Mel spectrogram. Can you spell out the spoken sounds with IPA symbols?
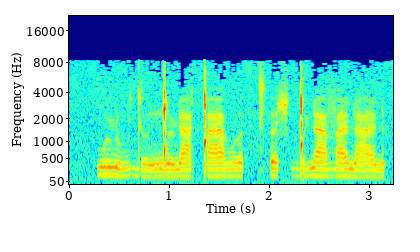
u˦ ɳ u˨˦ d ɵ˨ ŋ͡ǃ ɵ˨ ɳ a˨ ǃ a˧ β ɤ˧ θ t͡sʼ ə˦˨ ɬ ɡ͡ǃ ə˦ ɳ a˧ v a˦ ɳ a˦ ɳ

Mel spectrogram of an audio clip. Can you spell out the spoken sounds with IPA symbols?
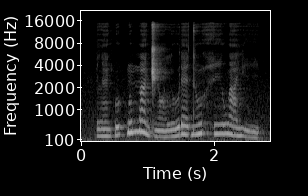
l ɛ̃˨ k͡p u˧ k͡p ũ˦ m ã˦˨ d͡ʒ ɔ̃˨ l u˨˦ ɾ ɛ˧ d ũ˦ h i˦ w ã˧ j i˨

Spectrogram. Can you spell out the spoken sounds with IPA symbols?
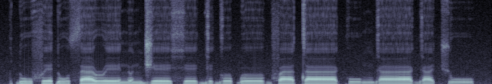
ɗ u f e ɗ uː θ æ ɹ eː n ɵ n d͡ʒ eː x eː ɡ e ɡ ɵː ɓ ɵː ɡ f æː t æː k u ŋ ɡ æː ɡ æ t͡ʃ u

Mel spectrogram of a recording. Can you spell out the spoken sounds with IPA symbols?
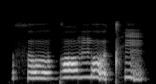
θ o˨ ʊ̯ ɡ ɔ˦ m o̰˦˨ ʊ̯ tʰ ĩ˦˨

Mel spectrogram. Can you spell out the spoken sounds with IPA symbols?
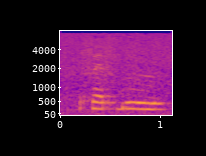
f ɛ f b ɯ

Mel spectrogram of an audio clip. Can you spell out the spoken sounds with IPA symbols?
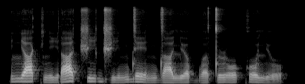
ʎ a˦ k l i˨ ɾ a˦ t͡ʃ i˦ d͡ʒ i˨ n d e˦˨ n d a˨ lʲ ʌ˨ b ʌ˨ t ɹ o˦ k o˦ lʲ o˨

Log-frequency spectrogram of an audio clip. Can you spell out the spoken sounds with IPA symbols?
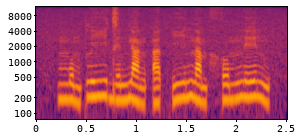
m o˩˦ m p l iː˥˩ d e˦˥ n j a˨˩ ŋ ʔ a˨˩ t̚ ʔ iː˦˥ n a˨˩ m h o˦˥ m n e˥˩ n

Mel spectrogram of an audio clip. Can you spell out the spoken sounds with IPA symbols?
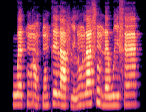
w ɛ˧ k ũ˧ ɾ ɔ̃˨ k͡p ũ˨˦ k e˦ l a˧ f i˨ l ũ˧ l a˦ s ũ˦˨ n ɛ˧ w i˧ s ɛ̃˦

